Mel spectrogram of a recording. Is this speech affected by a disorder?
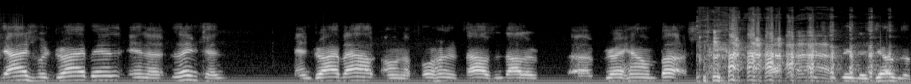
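Yes: throat cancer; speech not the best as result of throat cancer, may sound drunk, quit podcasts over it.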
